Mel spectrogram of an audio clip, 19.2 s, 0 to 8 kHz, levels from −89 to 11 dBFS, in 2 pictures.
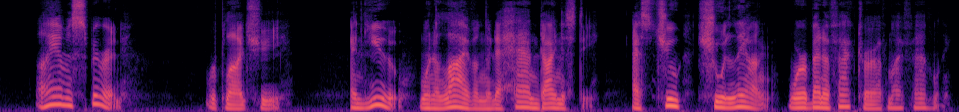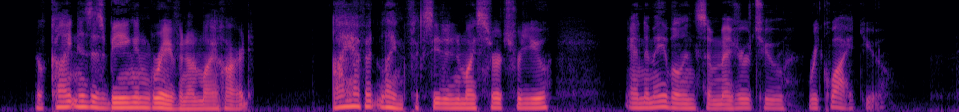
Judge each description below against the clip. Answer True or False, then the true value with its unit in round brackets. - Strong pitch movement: False (3.7 semitones)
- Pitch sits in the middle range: False (125 Hz)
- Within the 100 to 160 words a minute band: True (155 wpm)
